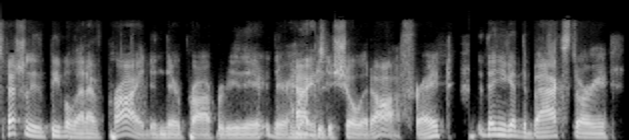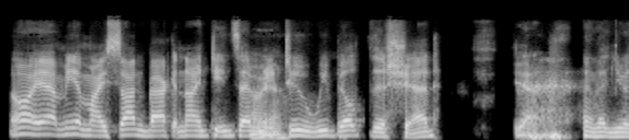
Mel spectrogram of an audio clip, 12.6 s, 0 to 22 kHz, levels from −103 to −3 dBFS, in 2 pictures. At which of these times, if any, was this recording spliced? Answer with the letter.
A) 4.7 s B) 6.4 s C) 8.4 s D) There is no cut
A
